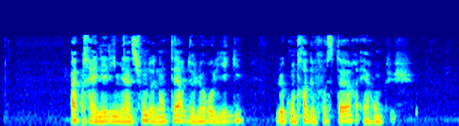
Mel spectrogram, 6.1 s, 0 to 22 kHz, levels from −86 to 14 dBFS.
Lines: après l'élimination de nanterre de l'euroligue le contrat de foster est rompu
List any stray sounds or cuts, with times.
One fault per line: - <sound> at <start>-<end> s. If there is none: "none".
none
